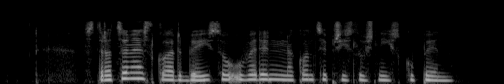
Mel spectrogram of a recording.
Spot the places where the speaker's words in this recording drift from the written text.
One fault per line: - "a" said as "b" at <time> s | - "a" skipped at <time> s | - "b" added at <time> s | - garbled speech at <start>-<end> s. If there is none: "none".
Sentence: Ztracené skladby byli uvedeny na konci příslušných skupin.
- "byli" said as "jsou" at 2.0 s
